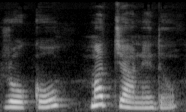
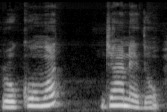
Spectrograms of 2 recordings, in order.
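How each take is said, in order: First: रोको set apart, then मत जाने दो run together; pause after रोको. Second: रोको मत run together, then जाने दो set apart; pause after मत. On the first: Teacher showing how a comma changes meaning, pausing right after रोको. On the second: Teacher showing the opposite meaning, pausing only after रोको मत. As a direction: join मत to रोको, break before जाने दो. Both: Shown as a demonstration. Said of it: "एक चिन्ह के कारण यहाँ पर उपयुक्त दोनों वाक्यों का अर्थ भिन्न".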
